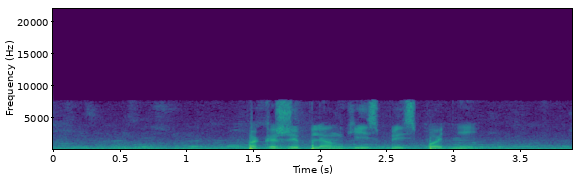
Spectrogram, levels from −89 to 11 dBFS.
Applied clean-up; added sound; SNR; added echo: none; none; none; none.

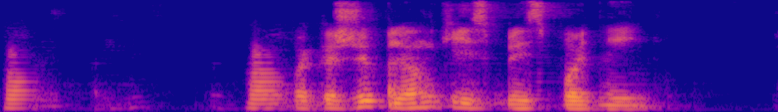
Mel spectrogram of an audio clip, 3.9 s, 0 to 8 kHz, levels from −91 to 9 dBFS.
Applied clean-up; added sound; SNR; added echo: neural mask model DeepFilterNet 3.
